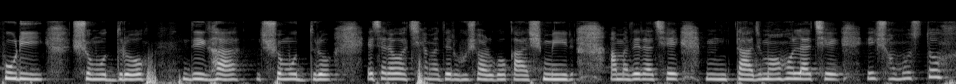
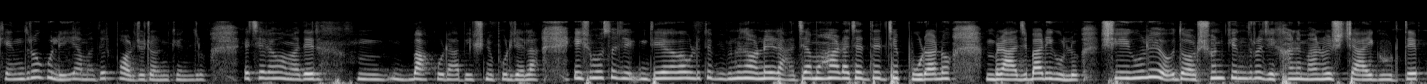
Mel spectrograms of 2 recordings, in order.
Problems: constant background noise, background conversations at intervals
